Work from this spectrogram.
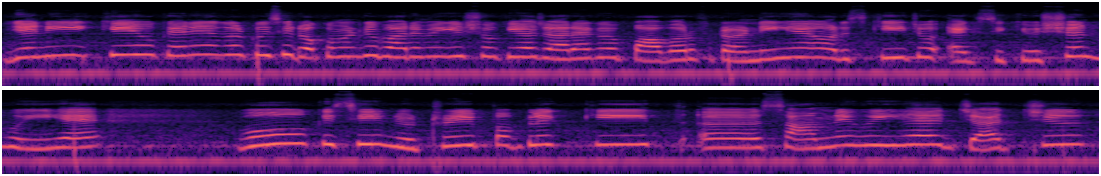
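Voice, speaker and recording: A woman's voice: very high-pitched, fairly even intonation, normal speed, bright, forceful tone, slight background noise. A woman with a Pakistani accent giving an explanatory lecture as a law teacher, going step by step with repetition and mixing in English terms.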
